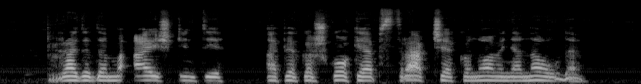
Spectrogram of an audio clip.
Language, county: Lithuanian, Utena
